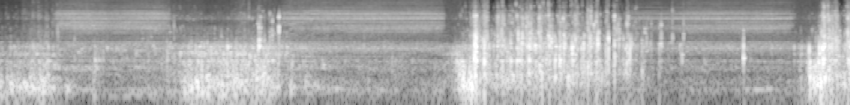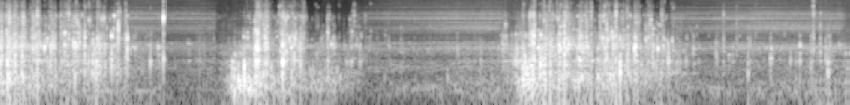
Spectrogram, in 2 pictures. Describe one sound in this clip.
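A diver breathes in through a regulator with a hissing rasp.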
